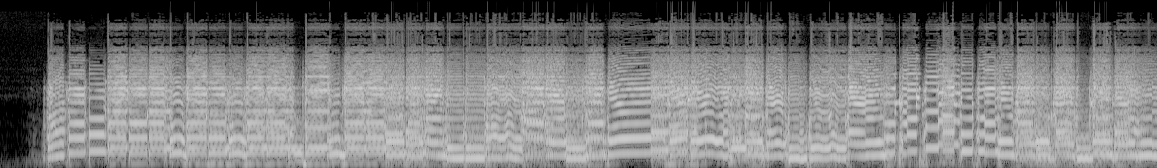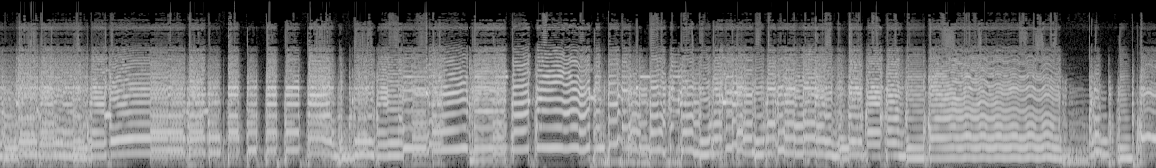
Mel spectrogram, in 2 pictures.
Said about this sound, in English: So we're at the output's half, the input's full. So we're distorting the unit, and now we're going to use it. It's almost acting like a distortion unit as opposed to just a straight overdrive.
